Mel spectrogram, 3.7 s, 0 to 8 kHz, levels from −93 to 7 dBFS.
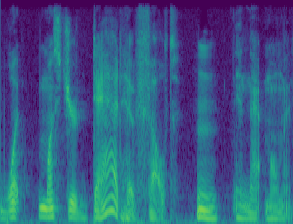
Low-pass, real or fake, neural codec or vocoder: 7.2 kHz; real; none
